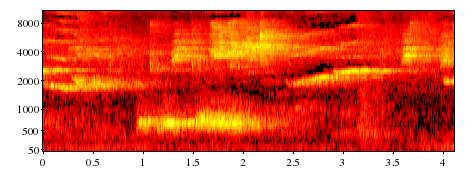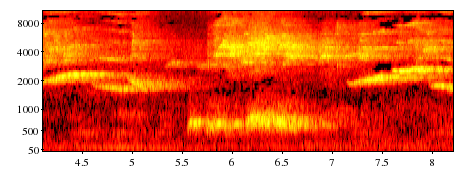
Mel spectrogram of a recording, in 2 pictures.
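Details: White-rumped shama song with repeated low rich warbles alternating with higher sliding whistles and thin twitters, phrases recurring about every two to four seconds.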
